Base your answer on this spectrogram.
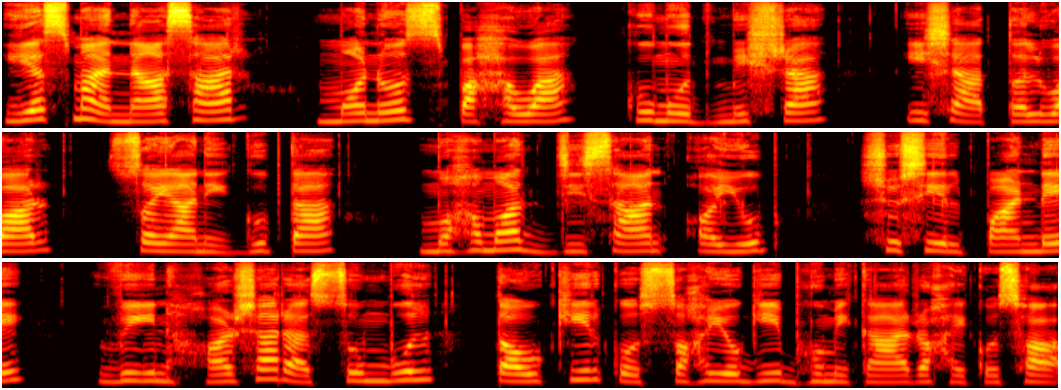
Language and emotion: Nepali, neutral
